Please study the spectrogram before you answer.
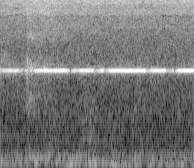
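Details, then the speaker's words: Workshop, heard over the camera: thin, constant high-pitched whistle at one pitch over faint room hum from some electrical device; owner suspects a charger, source not yet found; high-pitched electrical whine. "Mrs mechanic tells me we've got an issue some kind of really loud high pitched noise in the workshop I think she's right can you guys hear that on the camera"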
